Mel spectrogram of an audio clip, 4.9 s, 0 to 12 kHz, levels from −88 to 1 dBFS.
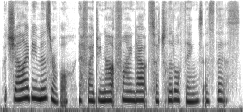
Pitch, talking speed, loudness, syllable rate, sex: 250 Hz, 195 wpm, -16 LUFS, 4.4 syllables/s, female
